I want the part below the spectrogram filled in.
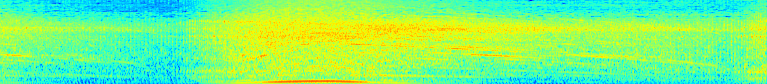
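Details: Peugeot/Citroën HDi diesel, single rev: a whine rises and falls with engine speed over the diesel clatter. The car has no supercharger, and the cause is not identified.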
